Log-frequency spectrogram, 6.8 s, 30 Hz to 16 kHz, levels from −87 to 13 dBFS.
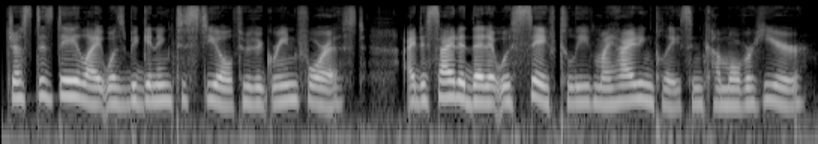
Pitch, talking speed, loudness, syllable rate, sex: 190 Hz, 230 wpm, -19 LUFS, 6.0 syllables/s, female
